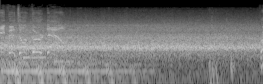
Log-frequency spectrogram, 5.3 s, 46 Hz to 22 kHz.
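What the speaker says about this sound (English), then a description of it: "Decibels rising as the crowd gets behind this defense on third down." A loud, steady stadium crowd roar swells and holds through a third-down defensive stand in College Football 26, North Carolina against Nebraska, with faint whoops rising out of the dense wash of noise.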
